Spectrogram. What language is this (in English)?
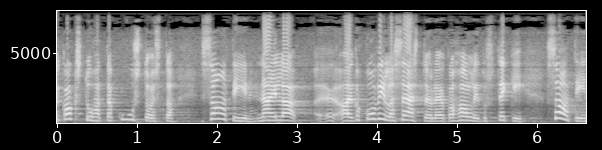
Finnish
